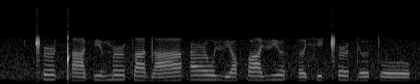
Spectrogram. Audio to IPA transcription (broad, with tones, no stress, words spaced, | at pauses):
ǁə˞˦ǃa˨pʲɵ˧ mə˞˦t̪a˧ da˨˦ | ʕo˦vʲə˞˨ qʷa˧vʲɵ˦ hə˨sʲə˧ǁə˞˦ dɵ˨t̪o˨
